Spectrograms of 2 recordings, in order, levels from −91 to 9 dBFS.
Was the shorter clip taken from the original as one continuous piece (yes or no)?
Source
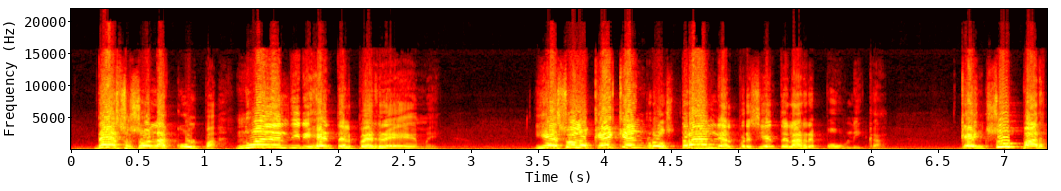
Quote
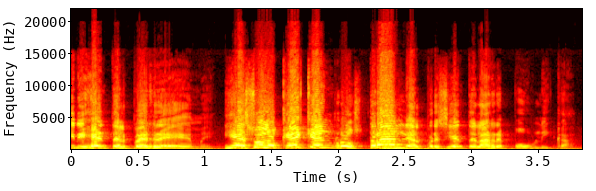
no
